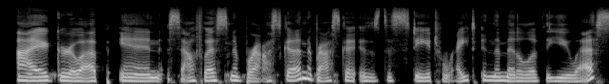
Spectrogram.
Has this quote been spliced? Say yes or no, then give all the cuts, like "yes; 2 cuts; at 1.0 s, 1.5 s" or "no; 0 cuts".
no; 0 cuts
